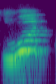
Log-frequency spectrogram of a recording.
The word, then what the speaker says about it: would: down sorry remember that the words would could would la letter no pronunciation a silent letter would good so again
